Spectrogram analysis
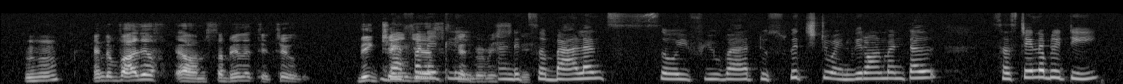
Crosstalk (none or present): present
